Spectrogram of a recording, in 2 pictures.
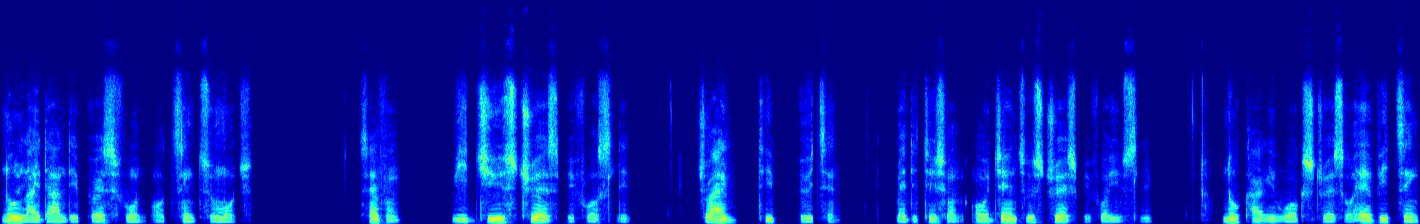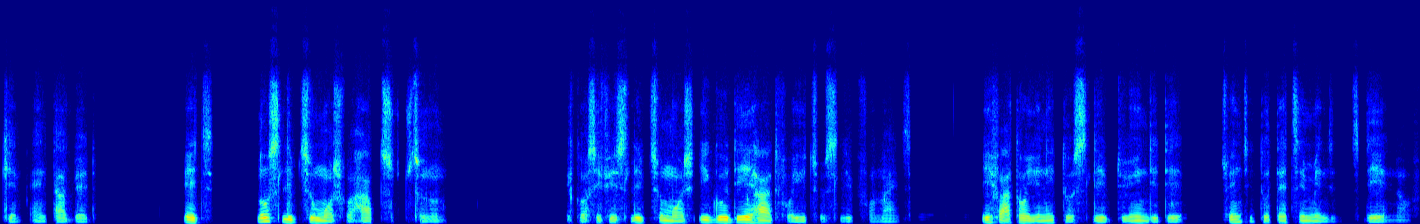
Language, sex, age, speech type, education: Nigerian Pidgin, male, 15-29, spontaneous, tertiary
